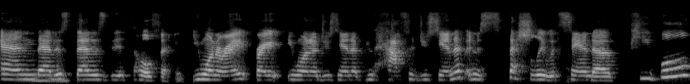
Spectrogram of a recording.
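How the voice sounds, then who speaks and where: A woman with an American accent has a bright, sharp tone and a fairly high pitch. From US Midwest, Chicago suburbs. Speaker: TV writer and stand-up comedian. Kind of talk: casual chat.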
